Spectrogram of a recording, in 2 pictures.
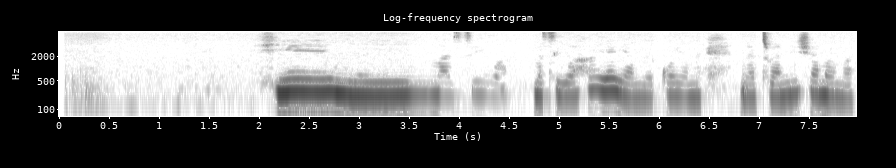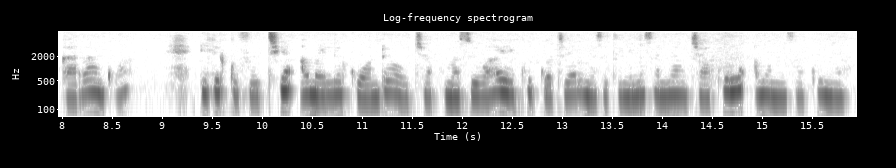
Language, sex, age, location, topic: Swahili, female, 25-35, Nakuru, agriculture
